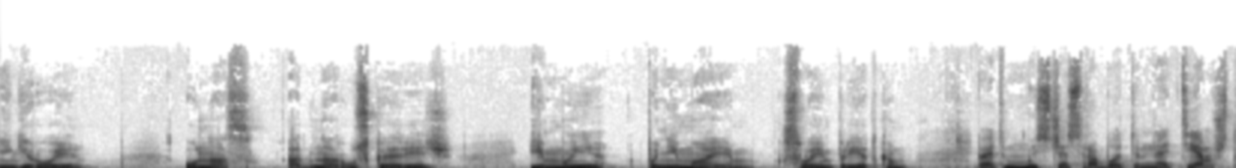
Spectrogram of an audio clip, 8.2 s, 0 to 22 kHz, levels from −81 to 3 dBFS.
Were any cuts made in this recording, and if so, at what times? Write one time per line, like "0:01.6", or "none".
0:05.2
0:06.5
